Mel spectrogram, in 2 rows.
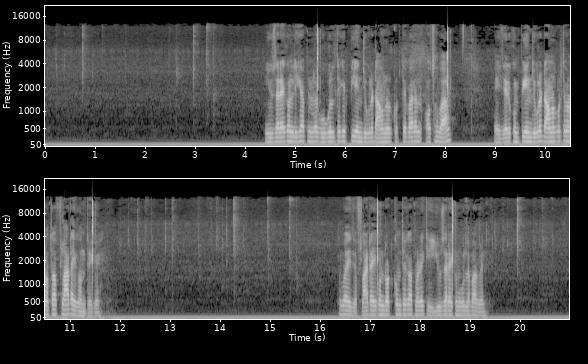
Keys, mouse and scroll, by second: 0.0-1.5 typing, 2.6 typing, 3.2 Return, 12.2-15.0 typing, 15.4 Return, 19.3-20.5 typing.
